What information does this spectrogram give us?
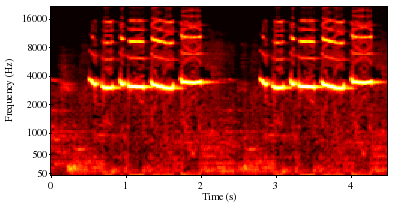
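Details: Flamboyan singing loudly: two fast whistled phrases of clear, slightly descending notes, each ending in a sustained ringing tone, with faint low background noise.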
